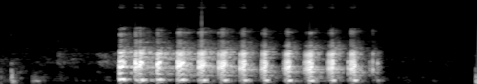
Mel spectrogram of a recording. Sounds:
Laughter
